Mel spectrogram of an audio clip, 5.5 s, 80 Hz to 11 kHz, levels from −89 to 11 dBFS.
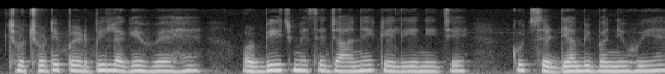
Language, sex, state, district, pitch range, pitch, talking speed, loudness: Hindi, female, Himachal Pradesh, Shimla, 175-195 Hz, 185 Hz, 215 wpm, -14 LUFS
